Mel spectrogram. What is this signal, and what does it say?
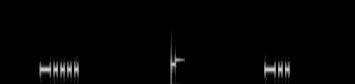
Morse code, heard as a keyed tone, about 35 wpm, 700 Hz. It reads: 6 D
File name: Single-Letter-Number-35wpm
